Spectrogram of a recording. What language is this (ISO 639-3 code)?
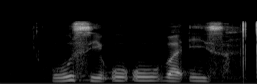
ven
